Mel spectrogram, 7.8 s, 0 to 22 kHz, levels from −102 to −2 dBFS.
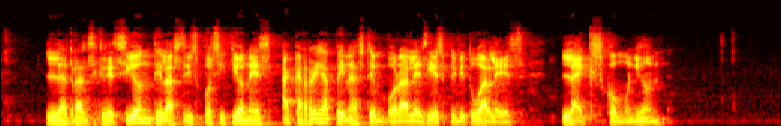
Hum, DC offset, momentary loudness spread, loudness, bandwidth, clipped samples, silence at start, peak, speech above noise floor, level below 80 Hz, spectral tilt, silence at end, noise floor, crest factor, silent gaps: none; under 0.1%; 7 LU; -20 LUFS; 9.2 kHz; under 0.1%; 0.45 s; -2 dBFS; 51 dB; -56 dBFS; -4.5 dB/octave; 1.15 s; -71 dBFS; 20 dB; none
